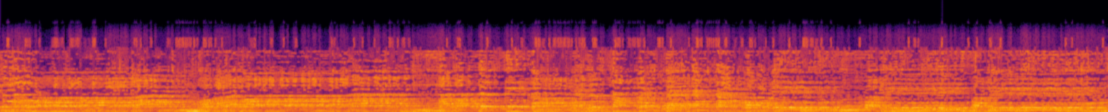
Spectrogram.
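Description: Mixed adult church choir singing a gospel song in sustained harmony, with a woman singing lead into a handheld microphone.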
